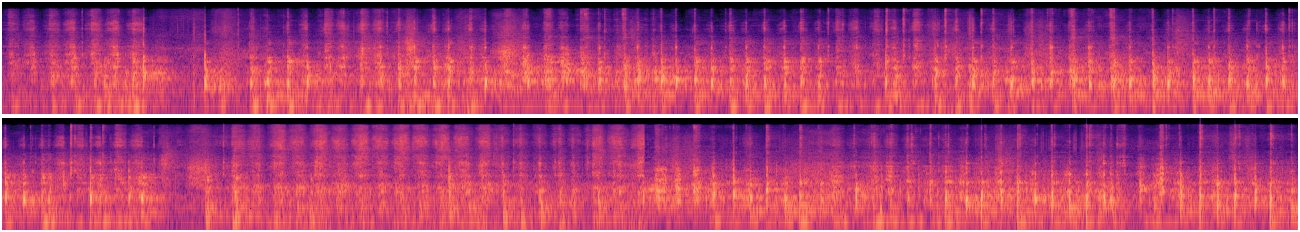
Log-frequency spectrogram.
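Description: Bench plane shaving the edges of an oak tenon in quick back-and-forth strokes, a continuous rasping of the iron cutting a bevel along the end grain and edges, with a short pause about halfway through.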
